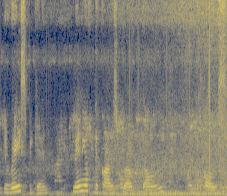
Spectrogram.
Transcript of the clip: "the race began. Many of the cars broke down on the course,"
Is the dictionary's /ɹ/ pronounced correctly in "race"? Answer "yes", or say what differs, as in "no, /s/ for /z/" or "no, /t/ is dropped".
yes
